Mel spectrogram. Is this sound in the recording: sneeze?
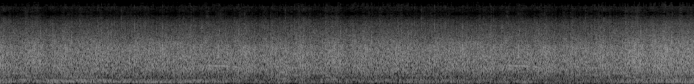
no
